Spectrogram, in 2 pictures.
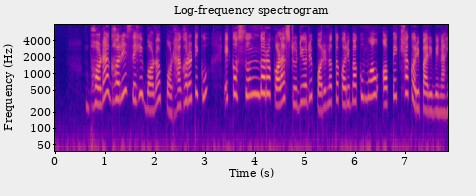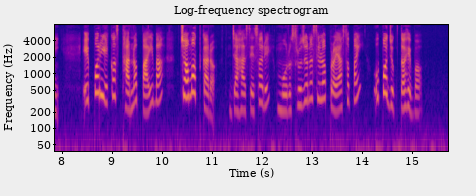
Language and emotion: Odia, happy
